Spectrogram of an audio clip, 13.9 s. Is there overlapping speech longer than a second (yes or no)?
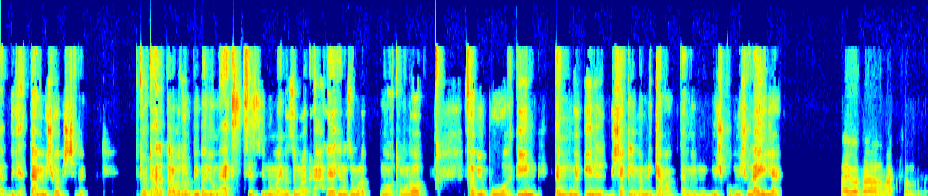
no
